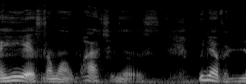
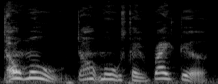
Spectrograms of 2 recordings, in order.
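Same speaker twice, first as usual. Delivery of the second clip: louder, higher barked order; police command; 9 semitones higher, 5 dB louder than usual. Retold or imitated. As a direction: command him to freeze. Police officers ordering the stalker.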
